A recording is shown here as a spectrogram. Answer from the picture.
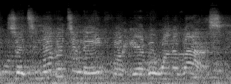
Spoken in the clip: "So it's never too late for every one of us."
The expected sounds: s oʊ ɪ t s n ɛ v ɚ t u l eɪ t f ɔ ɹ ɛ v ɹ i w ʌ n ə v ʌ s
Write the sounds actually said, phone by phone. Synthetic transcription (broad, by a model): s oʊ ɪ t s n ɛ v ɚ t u n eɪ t f ɔ ɹ ɛ v ɹ i w ʌ n ə v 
